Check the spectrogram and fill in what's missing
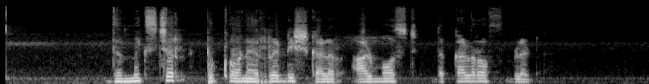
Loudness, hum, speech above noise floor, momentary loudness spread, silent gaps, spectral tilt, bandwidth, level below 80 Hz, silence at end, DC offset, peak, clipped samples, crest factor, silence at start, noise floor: -14 LUFS; none; 40 dB; 11 LU; none; -5 dB/octave; 16 kHz; -40 dBFS; 1.2 s; under 0.1%; 0 dBFS; under 0.1%; 16 dB; 0.05 s; -53 dBFS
